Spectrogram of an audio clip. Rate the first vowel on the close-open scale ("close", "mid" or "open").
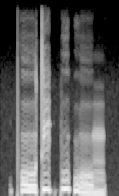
mid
